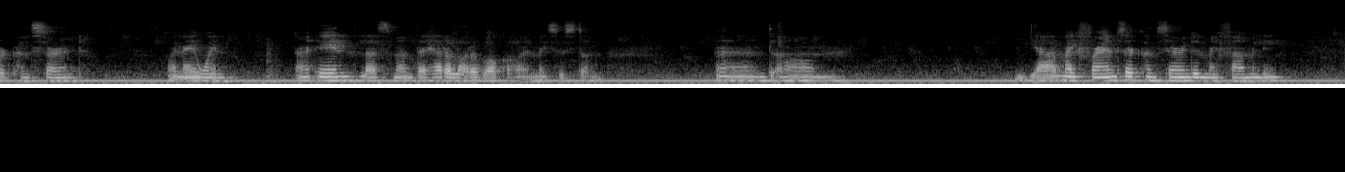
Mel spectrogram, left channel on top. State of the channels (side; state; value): right; silent; digital silence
